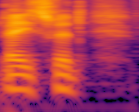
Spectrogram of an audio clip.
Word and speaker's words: Basford: Pleased to find out that you finally pronounced Basford the right way.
